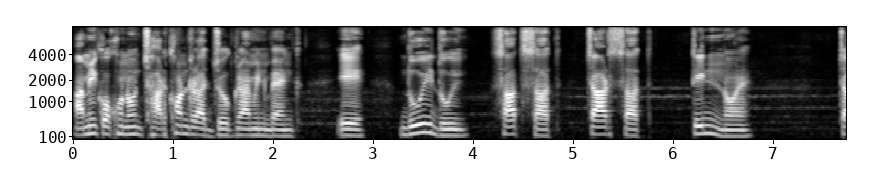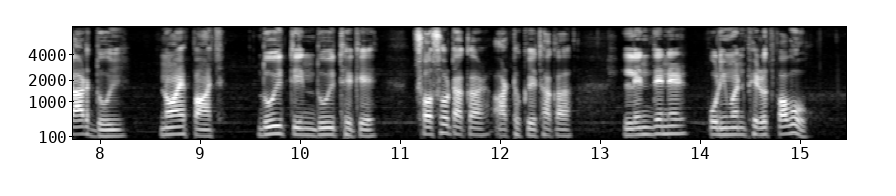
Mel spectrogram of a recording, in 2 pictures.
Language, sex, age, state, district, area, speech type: Bengali, male, 30-45, West Bengal, Purba Medinipur, rural, read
